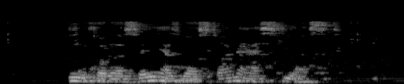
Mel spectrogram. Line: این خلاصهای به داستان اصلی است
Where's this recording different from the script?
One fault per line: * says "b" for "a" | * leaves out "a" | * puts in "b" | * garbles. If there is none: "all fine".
* says "از" for "به"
